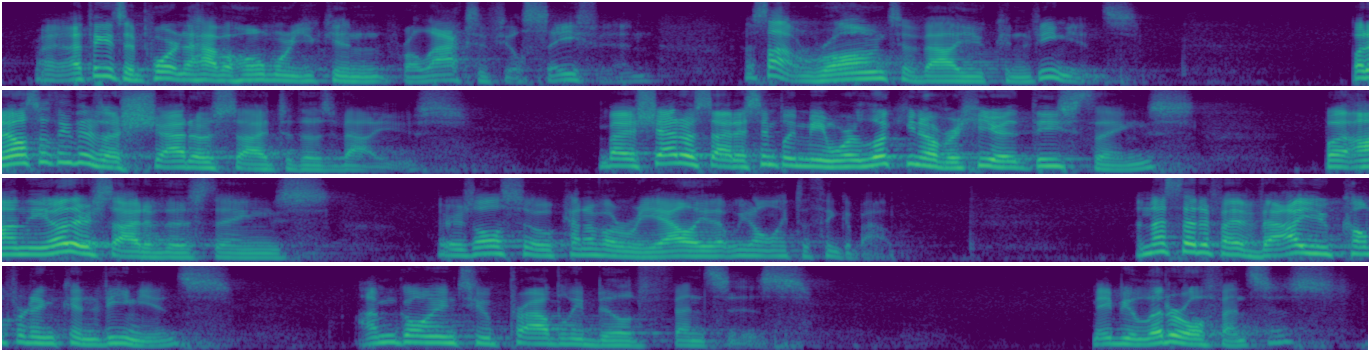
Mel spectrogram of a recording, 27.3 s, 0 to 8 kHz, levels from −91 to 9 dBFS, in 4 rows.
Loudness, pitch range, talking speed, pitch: -28 LUFS, 110-180 Hz, 195 wpm, 140 Hz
